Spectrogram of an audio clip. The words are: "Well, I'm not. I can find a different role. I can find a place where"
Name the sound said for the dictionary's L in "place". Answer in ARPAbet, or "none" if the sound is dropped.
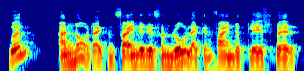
L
